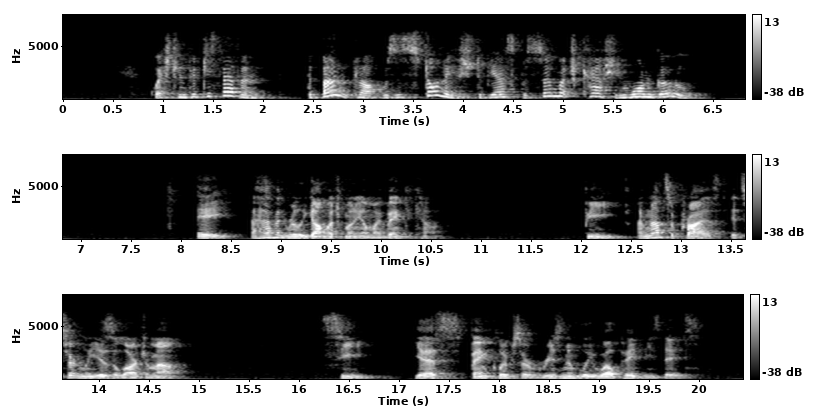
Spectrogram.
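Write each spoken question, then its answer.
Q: The bank clerk was astonished to be asked for so much cash in one go.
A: B: I'm not surprised. It certainly is a large amount.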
